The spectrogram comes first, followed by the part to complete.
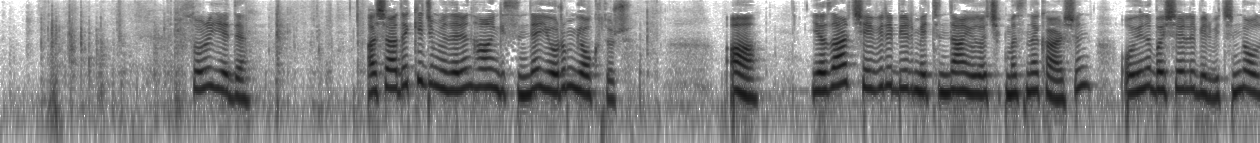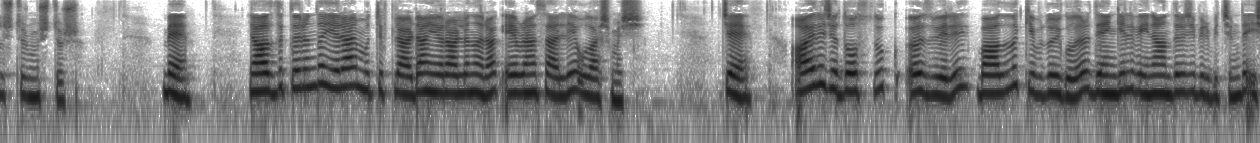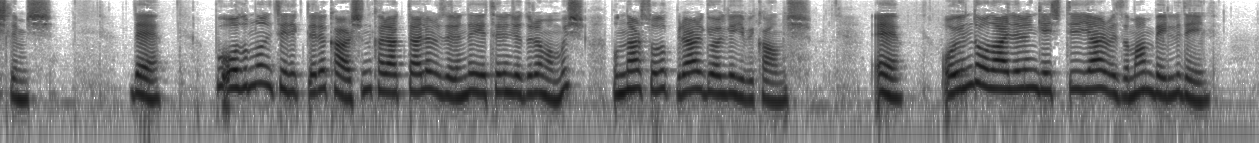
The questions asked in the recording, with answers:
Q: Aşağıdaki cümlelerin hangisinde yorum yoktur?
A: Doğru cevap E şıkkı.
